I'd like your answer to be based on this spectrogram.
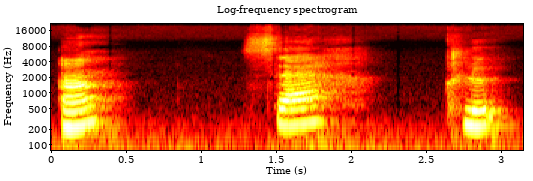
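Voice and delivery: "cercle" split in two, cer, pause, cle; syllable by syllable. Shown as a demonstration. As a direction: break "cercle" into slow separate syllables. Rereading a dictated word for pupils.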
